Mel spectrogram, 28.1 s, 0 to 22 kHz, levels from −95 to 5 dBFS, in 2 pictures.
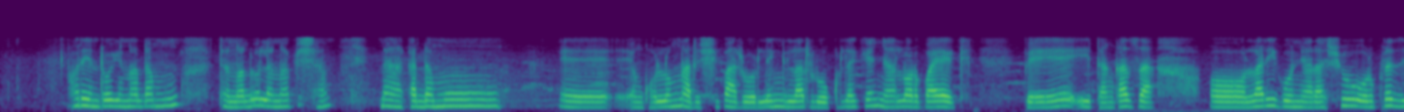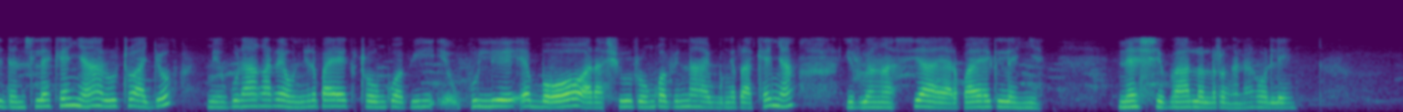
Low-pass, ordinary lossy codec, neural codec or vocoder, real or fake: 5.4 kHz; none; vocoder, 22.05 kHz, 80 mel bands, WaveNeXt; fake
